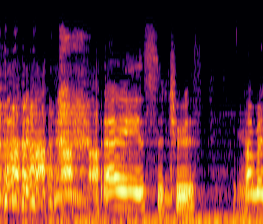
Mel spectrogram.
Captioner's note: everyone laughing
